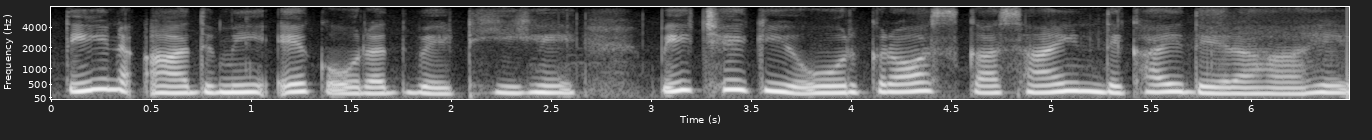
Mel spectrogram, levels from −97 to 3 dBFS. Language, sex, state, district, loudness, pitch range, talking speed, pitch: Hindi, female, Madhya Pradesh, Bhopal, -11 LUFS, 215-255 Hz, 150 wpm, 225 Hz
